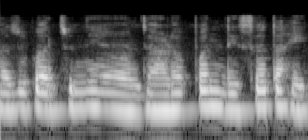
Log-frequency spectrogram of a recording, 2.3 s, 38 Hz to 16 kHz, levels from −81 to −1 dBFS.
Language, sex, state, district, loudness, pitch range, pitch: Marathi, female, Maharashtra, Sindhudurg, -18 LUFS, 140-160 Hz, 145 Hz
